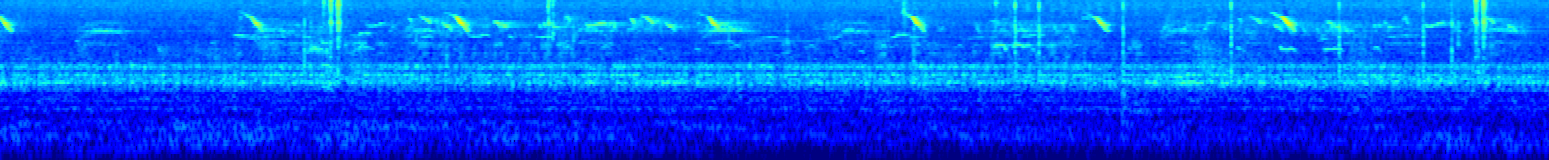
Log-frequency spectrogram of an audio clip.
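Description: Small birds calling: short, high, falling notes scattered irregularly throughout, over a steady low hum. A couple of faint clicks are also heard.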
